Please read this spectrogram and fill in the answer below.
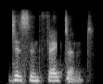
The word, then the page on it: disinfectant: Indian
